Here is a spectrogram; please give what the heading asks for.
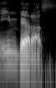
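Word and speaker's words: embarrass: হবে ইমবেরাস কেন ব্যারাস ব সাউন্ডের উপরে একটা ফোটা দেওয়া আছে এটা হল স্ট্রেস সিম্বল অর্থা অর্থাৎ চাপ দিতে হবে। তাহলে এখানে যদি চাপ দেই উচ্চারণটা হবে ইমব্রাস।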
